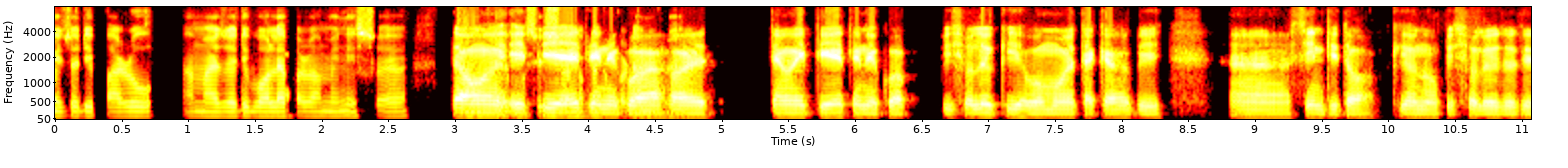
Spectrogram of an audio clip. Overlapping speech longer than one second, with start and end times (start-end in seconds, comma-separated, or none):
3.0-4.7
